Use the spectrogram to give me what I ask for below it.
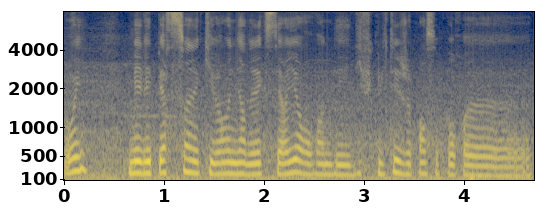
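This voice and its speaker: A moderate pace over noticeable background noise. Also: woman. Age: 60s. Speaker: local resident. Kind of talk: street interview. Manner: hesitant, many fillers.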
